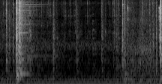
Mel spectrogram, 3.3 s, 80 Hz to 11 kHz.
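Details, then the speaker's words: 1958 Motorola 5K23B-1 Golden Voice console phonograph at 16 RPM: irregular sharp clicks over a low mains hum as the turntable stutters and skips, suspected flat spot on the idler, to be replaced. Fine at 33 RPM. "that's 16 RPM right there see how it stutters a little bit the um oh yeah it's really having a hard time isn't it"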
